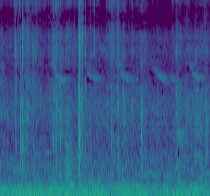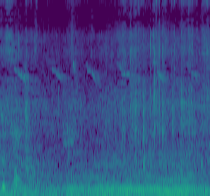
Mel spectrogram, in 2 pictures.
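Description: Small cardboard parcel being handled and picked open, a few sharp clicks and scrapes of fingers and a blade on tape and cardboard. Behind it a bird chirps over and over, short falling chirps two or three a second, and a steady low hum runs underneath.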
